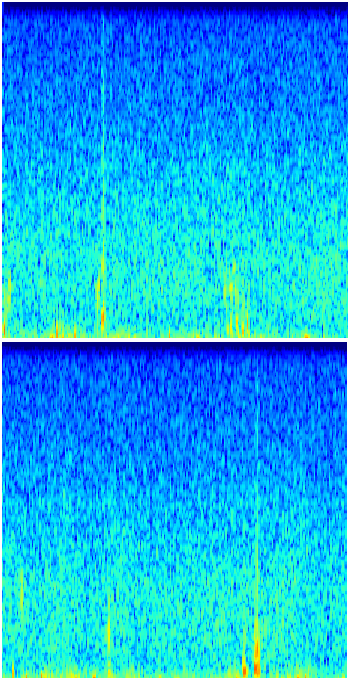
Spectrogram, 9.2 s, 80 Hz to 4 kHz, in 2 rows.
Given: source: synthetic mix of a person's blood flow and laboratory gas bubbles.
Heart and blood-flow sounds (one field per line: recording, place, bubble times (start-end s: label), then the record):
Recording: Doppler ultrasound of blood flow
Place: subclavian vein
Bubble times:
0.00-0.12 s: bubbles
1.22-1.39 s: bubbles
2.93-3.30 s: bubbles
4.83-4.88 s: bubbles
5.96-6.06 s: bubbles
7.78-7.90 s: bubbles
7.92-8.07 s: bubbles
From the record:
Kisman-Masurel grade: 122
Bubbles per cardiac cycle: 1 to 2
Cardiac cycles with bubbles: 10 to 50%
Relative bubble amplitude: moderate (0.250 to 0.450)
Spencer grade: 2 (many but less than half of the cardiac periods contain bubble signals, singularly or in groups)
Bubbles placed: anywhere in the cardiac cycle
